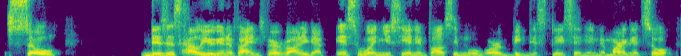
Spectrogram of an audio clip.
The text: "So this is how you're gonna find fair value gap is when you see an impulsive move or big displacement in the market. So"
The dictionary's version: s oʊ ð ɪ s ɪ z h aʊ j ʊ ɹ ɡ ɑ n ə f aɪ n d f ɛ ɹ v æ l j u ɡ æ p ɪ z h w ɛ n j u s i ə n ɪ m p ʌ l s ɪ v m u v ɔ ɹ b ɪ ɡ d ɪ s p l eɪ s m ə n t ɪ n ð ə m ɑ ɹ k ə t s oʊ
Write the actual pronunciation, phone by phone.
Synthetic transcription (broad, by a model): s oʊ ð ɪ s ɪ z h aʊ j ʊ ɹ ɡ ɑ n ə f aɪ n d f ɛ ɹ v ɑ l j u ɡ æ p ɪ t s w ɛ n j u s i ə n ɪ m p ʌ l s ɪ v m u v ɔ ɹ b ɪ ɡ d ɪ s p l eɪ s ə n ɪ n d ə m ɑ ɹ k ə t s oʊ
